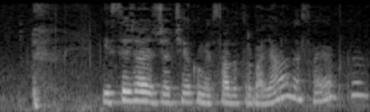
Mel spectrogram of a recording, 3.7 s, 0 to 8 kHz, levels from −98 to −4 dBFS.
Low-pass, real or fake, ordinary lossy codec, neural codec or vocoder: 7.2 kHz; real; none; none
